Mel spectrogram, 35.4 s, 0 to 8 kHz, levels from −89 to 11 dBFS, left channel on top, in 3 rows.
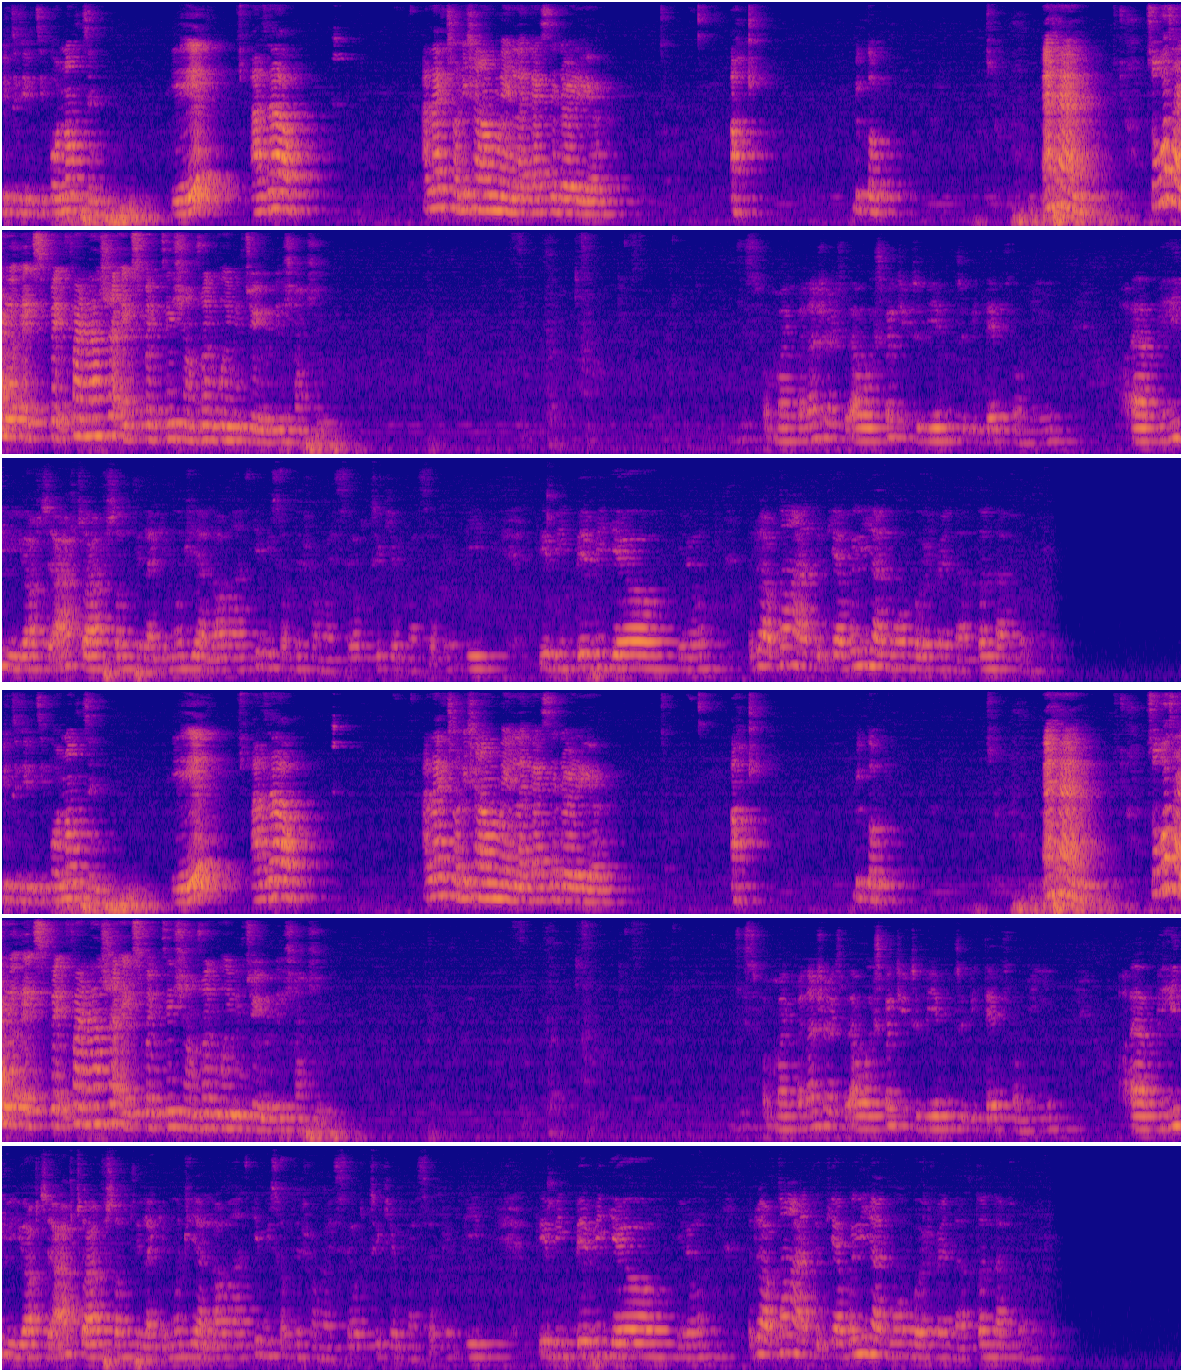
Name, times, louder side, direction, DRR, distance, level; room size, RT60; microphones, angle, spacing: voice 1, 0.0-1.3 1.7-2.1 2.5-3.0 4.2-6.0 7.3-7.4 8.5-8.8 10.4-10.9 11.5-15.0, left 1 dB, 75° left, -5 dB, 1.3 m, -23 dB
voice 2, 19.1-22.4 23.0-30.7 31.0-34.1, left 1 dB, 70° right, 0 dB, 0.6 m, -30 dB
2.5 x 2.1 x 3.2 m, 0.66 s
head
